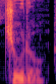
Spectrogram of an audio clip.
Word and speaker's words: Judo: ist nicht nur sein Papa, der Judo sagt, sondern in Österreich heißt es Judo. Mhm. Also die, die korrekte. – Hat er mir auch gesagt, ja. ja korrekte Aussprache ist Judo in Österreich.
